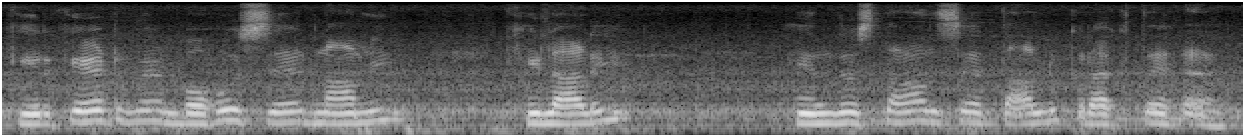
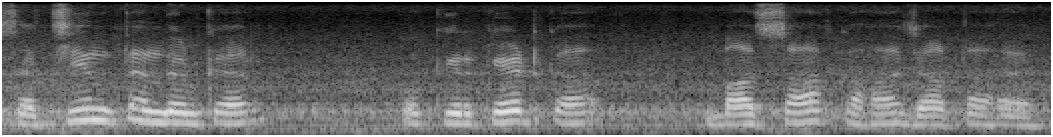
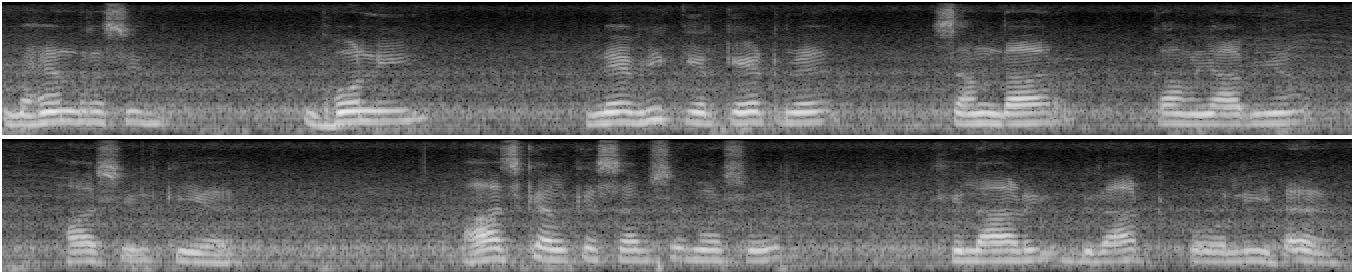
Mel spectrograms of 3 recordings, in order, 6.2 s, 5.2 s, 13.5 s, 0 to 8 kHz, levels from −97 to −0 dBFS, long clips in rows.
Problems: constant background noise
